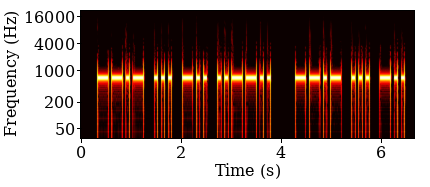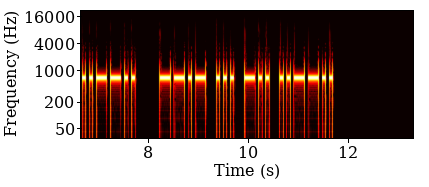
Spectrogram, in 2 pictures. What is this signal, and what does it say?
Morse code, heard as a keyed tone, about 17 wpm, 700 Hz. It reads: QSD? QSD? QSD?
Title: Q-Codes Repeated 3x 17wpm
